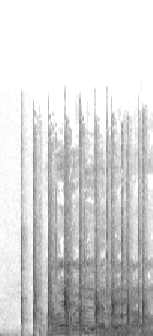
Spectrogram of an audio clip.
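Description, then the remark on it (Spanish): Sharp hand claps land in a steady rhythm, about every quarter second, while a voice sings or vocalizes over them at a moderate level. “Así, deja pasar ese taxi, porque un metro triunfal merece un aplauso más. ¡Dale!”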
